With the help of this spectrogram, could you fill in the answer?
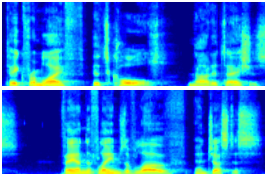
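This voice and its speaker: A man with a fairly low voice reads a short devotional text aloud. He takes it very slowly, as a lay reader in a service. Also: gravelly. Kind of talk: reading a chalice lighting aloud.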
